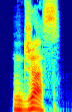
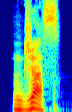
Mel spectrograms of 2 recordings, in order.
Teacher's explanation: Did you hear that devoicing? The Z comes at the end of the word, and so it dwindles or reduces to an S sound.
